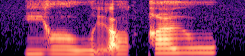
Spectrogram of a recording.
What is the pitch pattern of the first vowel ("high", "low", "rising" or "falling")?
low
